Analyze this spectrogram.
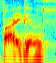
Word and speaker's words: Spigen: It's by a company, I guess that's pronounced Spigen, S-P-I-G-E-N.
